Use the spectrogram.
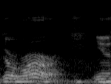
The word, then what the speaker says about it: Gerar: I don't want to mispronounce it. I believe it's pronounced Gerar.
